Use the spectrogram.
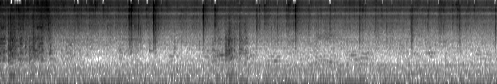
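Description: Vegetables for ratatouille, including peppers, cooking in a pan, a continuous close sizzle with scattered crackles and pops throughout.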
